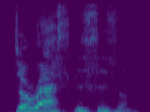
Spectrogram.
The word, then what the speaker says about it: Zoroastrianism: religions, comparative religions like Zoroastrian or Farian, and Zoroastrianism. That's the correct pronunciation.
